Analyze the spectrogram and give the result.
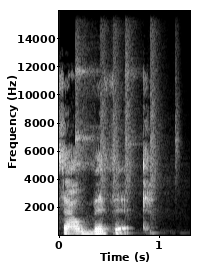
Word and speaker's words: salvific: How do you pronounce salvific? Or did I butcher it? – No, you were close. So it's salvific.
